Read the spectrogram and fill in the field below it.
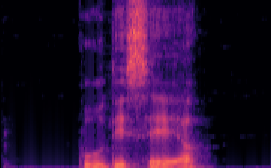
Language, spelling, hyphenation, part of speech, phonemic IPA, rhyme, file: Norwegian Bokmål, Boadicea, Boa‧di‧cea, proper noun, /buːdɪˈseːa/, -eːa, Nb-boadicea2.ogg
- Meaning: alternative spelling of Boudicca (“Boudica”)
